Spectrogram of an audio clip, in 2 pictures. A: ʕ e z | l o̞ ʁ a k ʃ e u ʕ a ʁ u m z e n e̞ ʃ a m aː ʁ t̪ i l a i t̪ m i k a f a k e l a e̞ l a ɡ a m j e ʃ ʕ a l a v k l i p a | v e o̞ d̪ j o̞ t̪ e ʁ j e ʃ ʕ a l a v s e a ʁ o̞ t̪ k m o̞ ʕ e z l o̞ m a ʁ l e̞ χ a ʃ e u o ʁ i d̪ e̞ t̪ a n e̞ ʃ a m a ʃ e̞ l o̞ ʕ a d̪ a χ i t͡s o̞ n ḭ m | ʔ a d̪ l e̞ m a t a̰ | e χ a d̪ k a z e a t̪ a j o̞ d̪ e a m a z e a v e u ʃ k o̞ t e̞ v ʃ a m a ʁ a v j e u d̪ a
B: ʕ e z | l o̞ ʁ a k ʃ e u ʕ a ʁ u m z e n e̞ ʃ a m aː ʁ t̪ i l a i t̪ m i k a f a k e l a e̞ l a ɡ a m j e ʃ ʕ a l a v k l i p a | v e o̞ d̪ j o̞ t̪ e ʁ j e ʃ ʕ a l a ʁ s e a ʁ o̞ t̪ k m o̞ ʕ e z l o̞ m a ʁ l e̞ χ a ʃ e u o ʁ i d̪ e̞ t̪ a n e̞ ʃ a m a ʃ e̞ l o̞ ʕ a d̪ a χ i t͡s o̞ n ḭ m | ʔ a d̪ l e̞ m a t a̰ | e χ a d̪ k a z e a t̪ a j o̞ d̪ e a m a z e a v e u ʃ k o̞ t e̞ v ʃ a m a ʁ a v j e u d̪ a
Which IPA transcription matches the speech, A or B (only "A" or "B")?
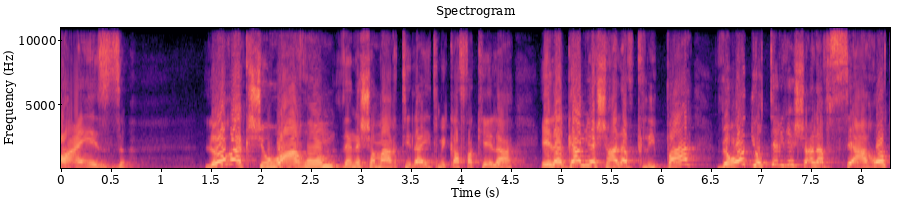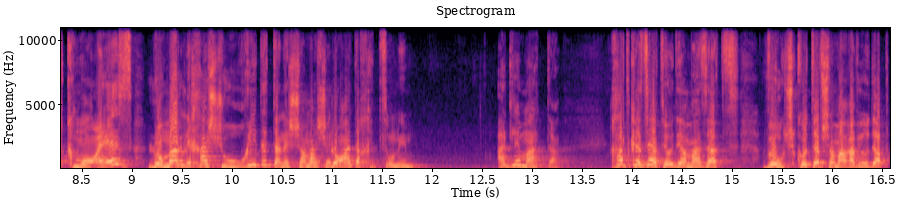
A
